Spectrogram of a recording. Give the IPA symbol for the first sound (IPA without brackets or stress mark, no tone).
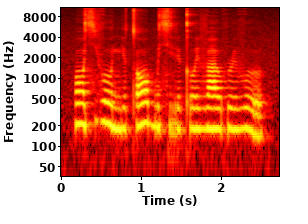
ɔ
